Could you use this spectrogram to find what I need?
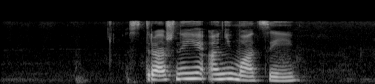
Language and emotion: Russian, neutral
